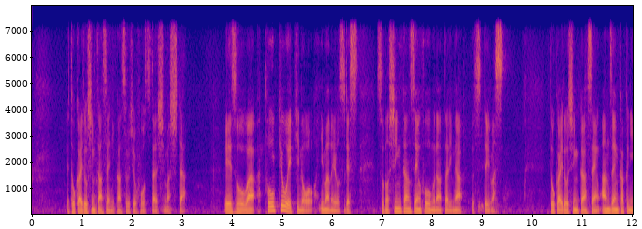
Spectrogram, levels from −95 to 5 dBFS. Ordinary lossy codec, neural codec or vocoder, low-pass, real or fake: none; codec, 16 kHz, 2 kbps, FunCodec, trained on Chinese and English, 25 frames a second; 7.2 kHz; fake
